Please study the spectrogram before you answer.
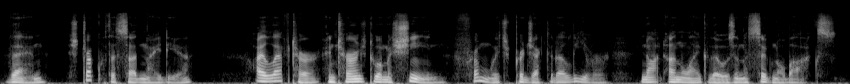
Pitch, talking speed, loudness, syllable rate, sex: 100 Hz, 185 wpm, -19 LUFS, 5.4 syllables/s, male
